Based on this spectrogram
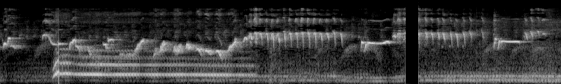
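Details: White-rumped shama singing loud fluting whistles and rising slurred notes, then fast rattling pulsed phrases and a clear high whistle, with a steady low hum behind.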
